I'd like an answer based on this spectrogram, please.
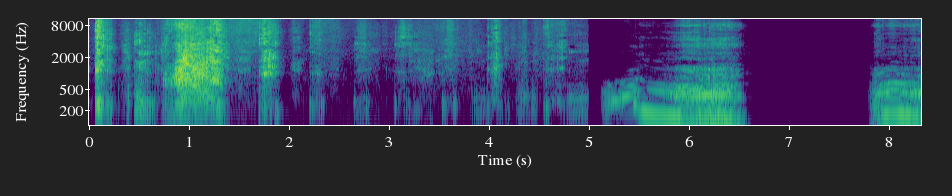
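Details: Lion (Panthera leo), roar.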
